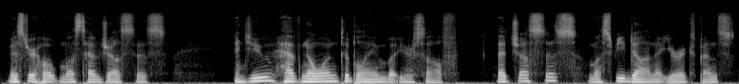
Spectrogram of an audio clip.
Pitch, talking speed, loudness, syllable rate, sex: 120 Hz, 180 wpm, -17 LUFS, 5.1 syllables/s, male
